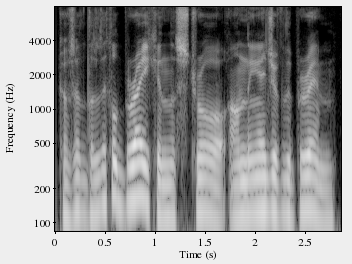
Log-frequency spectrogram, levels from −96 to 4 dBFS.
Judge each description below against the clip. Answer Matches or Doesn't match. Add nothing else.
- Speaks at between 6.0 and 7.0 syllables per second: Matches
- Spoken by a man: Matches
